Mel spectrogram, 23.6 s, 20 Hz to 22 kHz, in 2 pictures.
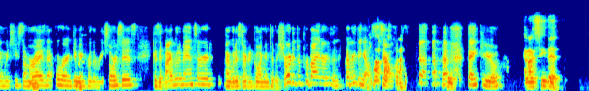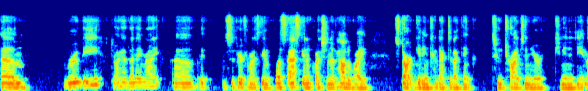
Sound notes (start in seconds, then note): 7.3 chuckles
